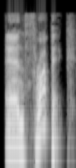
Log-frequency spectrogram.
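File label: "anthropic", British English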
